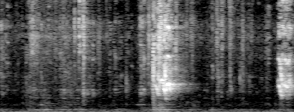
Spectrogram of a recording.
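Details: Pet budgerigar (parakeet) chirping while eating indoors: a short bright chirp midway with rising harmonics, then another brief chirp at the end, over faint clicks and rustling of feeding.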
